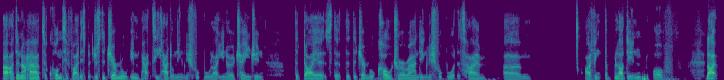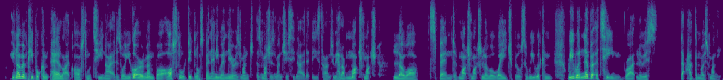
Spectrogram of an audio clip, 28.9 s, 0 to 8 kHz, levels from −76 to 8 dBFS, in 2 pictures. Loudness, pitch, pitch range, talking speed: -25 LUFS, 95 Hz, 90-110 Hz, 210 wpm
